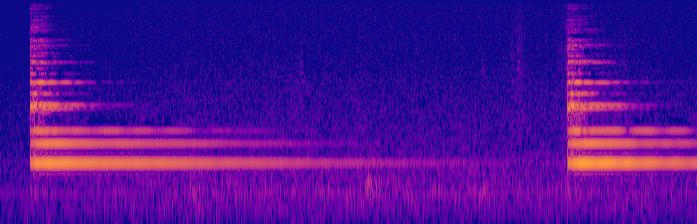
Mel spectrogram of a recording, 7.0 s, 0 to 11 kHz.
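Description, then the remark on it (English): A ship's bell is struck twice, about five seconds apart, at a memorial ceremony in a convention hall where it rang 11 times, each clear metallic clang ringing out and slowly fading in the silence. “The convention hall went silent as a ship's bell rang 11 times.”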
